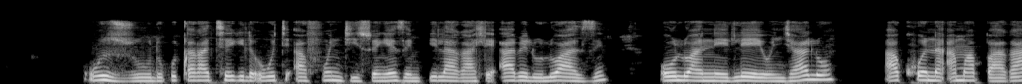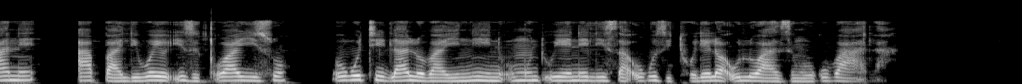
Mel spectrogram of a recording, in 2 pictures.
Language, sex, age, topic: North Ndebele, female, 25-35, health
